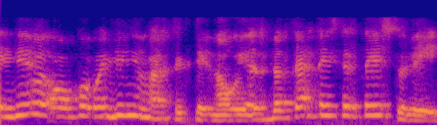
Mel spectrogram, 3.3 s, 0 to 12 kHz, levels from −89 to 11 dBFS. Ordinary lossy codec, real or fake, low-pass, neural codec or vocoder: AAC, 48 kbps; fake; 7.2 kHz; codec, 16 kHz, 2 kbps, FreqCodec, smaller model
